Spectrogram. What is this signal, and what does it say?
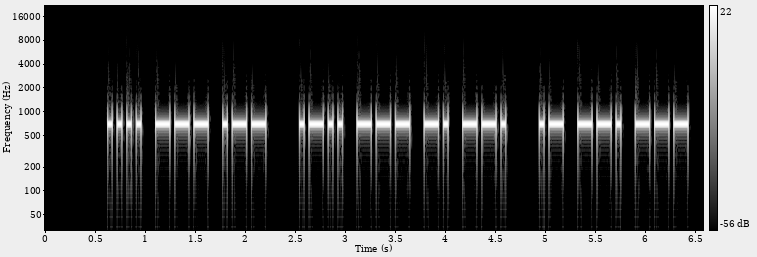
Morse code, heard as a keyed tone, about 25 wpm, 700 Hz. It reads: HOW LONG AGO
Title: Sentences from Top 1000 Words - Review Part 6 - 25wpm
